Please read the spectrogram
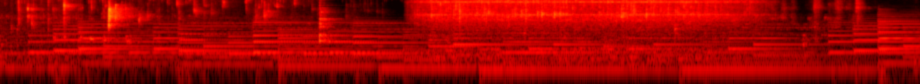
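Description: Canned beans tipped into a stainless steel mesh strainer with a few soft clatters, then a kitchen tap running onto them in the strainer for about four seconds from about four seconds in, rinsing them. Background music throughout.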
